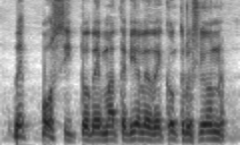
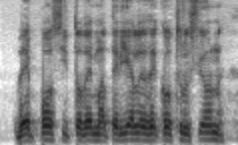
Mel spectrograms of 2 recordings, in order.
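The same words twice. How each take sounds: The two takes are said the same way.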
